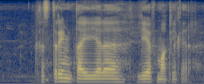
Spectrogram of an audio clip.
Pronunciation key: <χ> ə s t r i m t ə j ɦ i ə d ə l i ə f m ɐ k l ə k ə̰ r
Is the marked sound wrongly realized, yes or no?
no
